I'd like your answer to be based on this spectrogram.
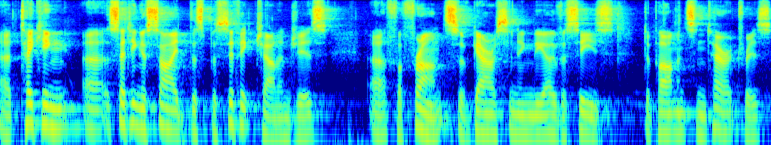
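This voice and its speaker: At a moderate pace, a man of medium pitch speaks with a British accent and ordinary pitch variation. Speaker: government minister giving a conference speech. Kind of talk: formal political speech at a conference.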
